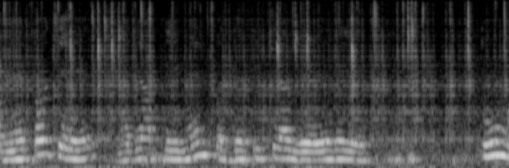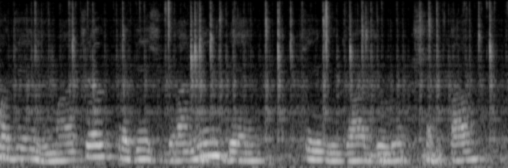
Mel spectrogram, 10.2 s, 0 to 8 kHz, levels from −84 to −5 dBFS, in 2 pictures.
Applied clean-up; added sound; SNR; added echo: none; Sink (filling or washing) / Water tap, faucet; 14 dB; reverberation time 0.3 s.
